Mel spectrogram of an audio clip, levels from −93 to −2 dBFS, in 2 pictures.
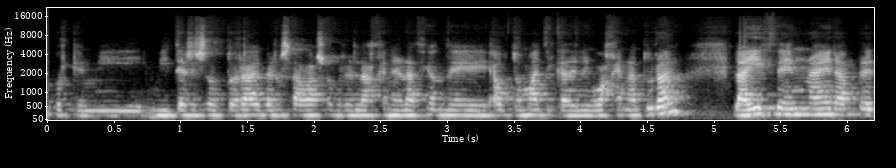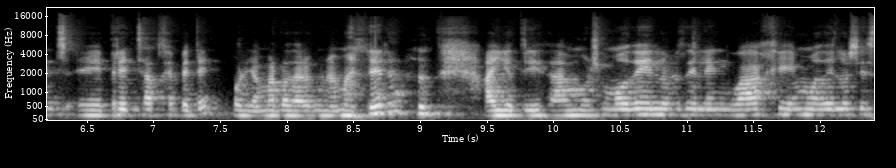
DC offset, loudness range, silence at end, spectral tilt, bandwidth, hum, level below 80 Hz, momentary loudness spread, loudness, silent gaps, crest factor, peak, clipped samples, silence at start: under 0.1%; 2 LU; 0 s; -5.5 dB/octave; 12 kHz; none; -52 dBFS; 8 LU; -19 LUFS; none; 18 dB; 0 dBFS; under 0.1%; 0 s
